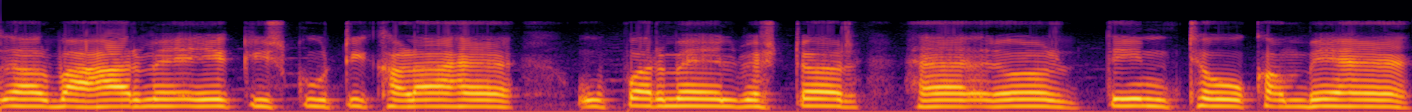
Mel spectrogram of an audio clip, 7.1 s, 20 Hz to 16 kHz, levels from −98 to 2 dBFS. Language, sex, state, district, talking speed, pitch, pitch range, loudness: Hindi, male, Jharkhand, Deoghar, 125 wpm, 215 Hz, 210-225 Hz, -13 LUFS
